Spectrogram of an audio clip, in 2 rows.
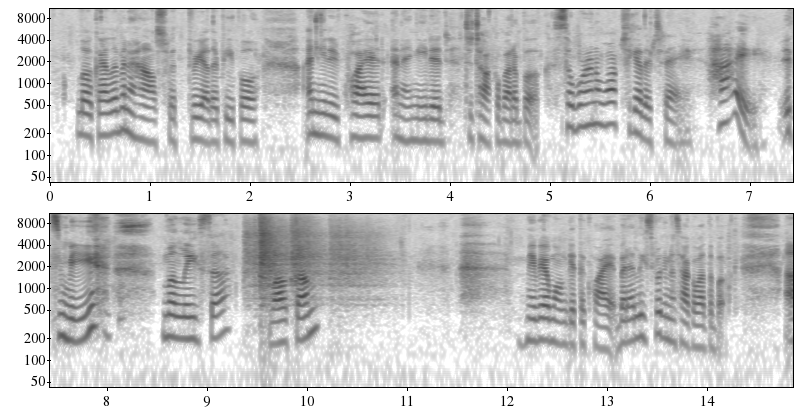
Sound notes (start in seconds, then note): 9.3 ladder clatters in background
